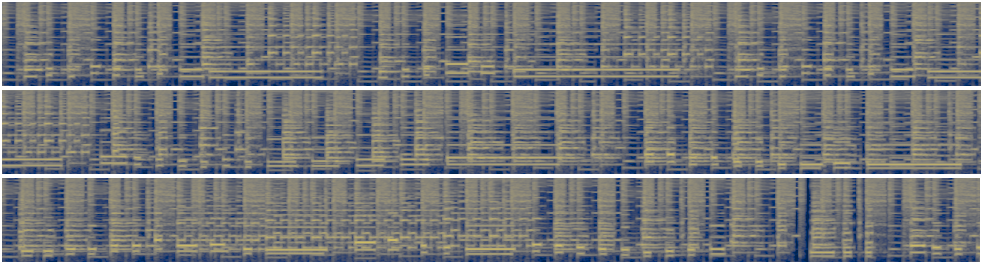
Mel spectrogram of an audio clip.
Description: String Skip Saloon

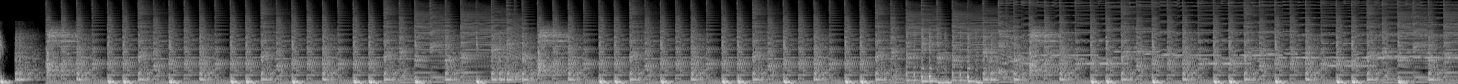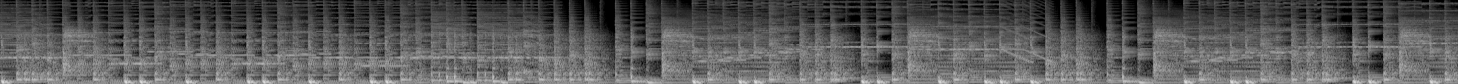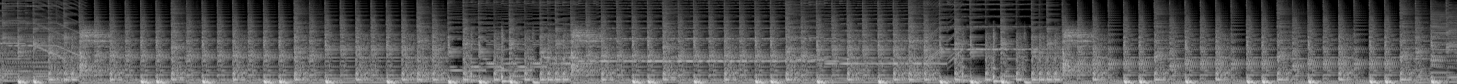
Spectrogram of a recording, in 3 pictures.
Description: Stage BGM; nouten densetsu; x68000; Beatin' Beat

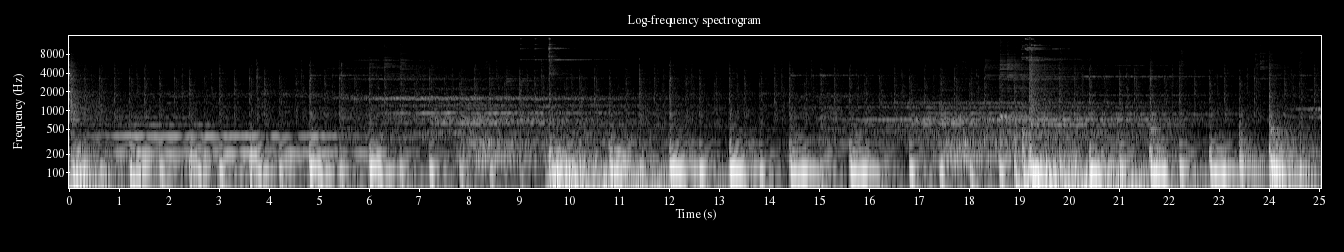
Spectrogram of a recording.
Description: music caution; Aragami

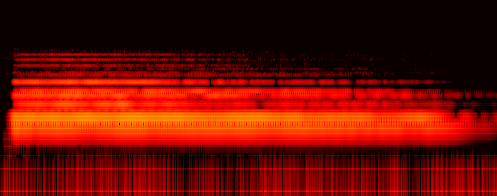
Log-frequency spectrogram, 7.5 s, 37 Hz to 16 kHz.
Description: Sky Low Altitude Melody Day A2

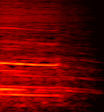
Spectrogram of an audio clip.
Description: Servo High Stop

